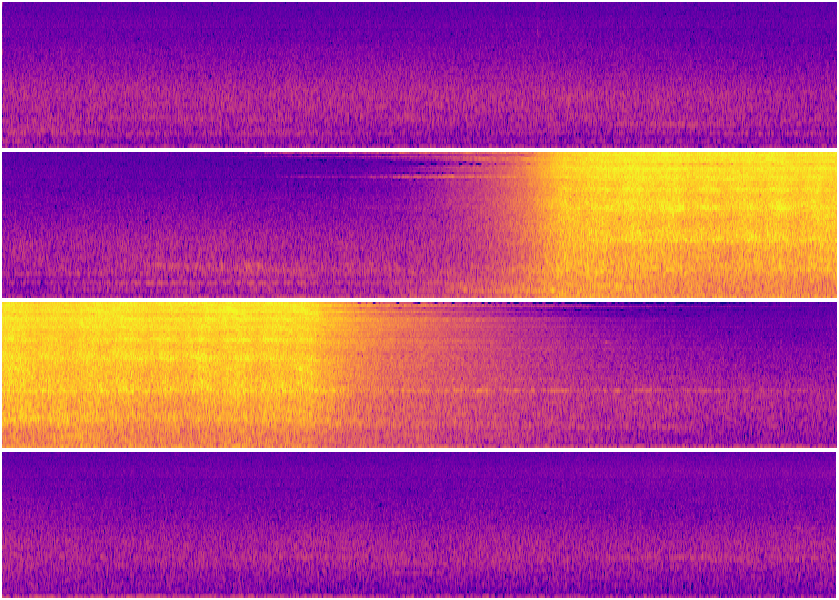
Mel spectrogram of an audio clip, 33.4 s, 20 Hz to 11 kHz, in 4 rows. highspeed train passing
0:11.4 0:25.4

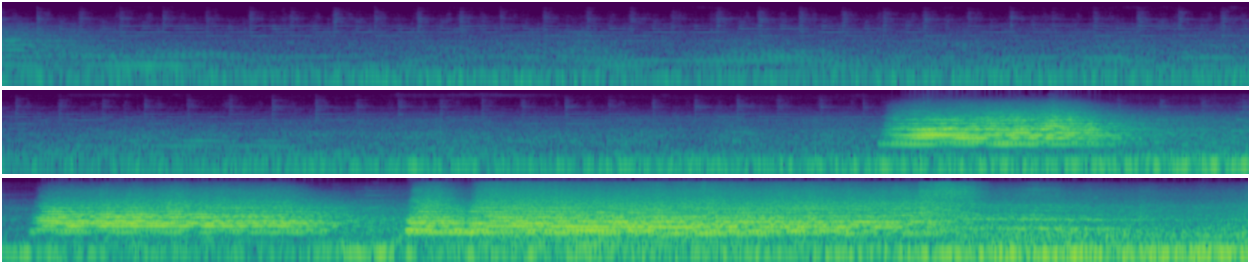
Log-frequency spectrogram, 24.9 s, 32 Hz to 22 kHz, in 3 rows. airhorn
0:14.2 0:15.8, 0:16.8 0:23.8

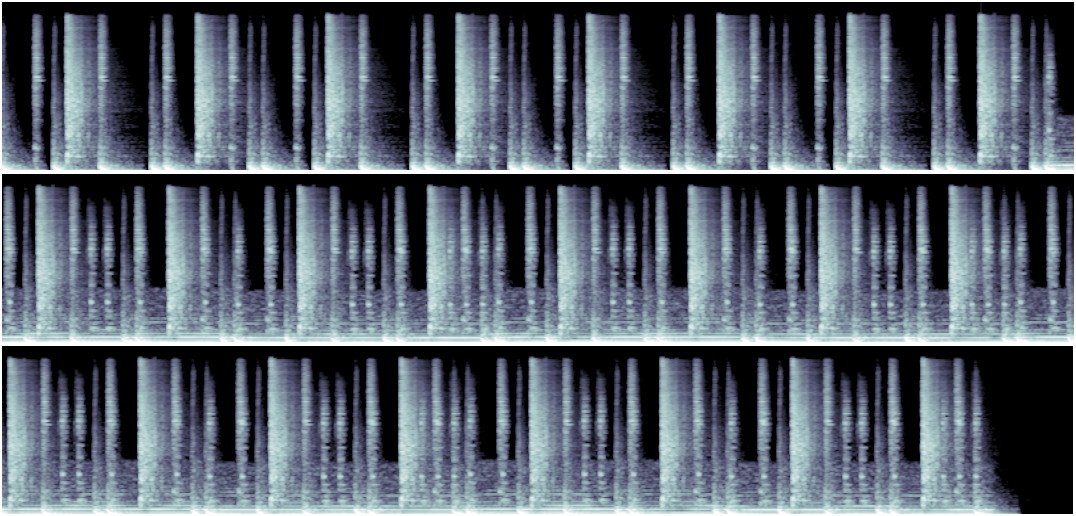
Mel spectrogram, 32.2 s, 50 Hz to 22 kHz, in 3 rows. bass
0:10.4 0:31.6

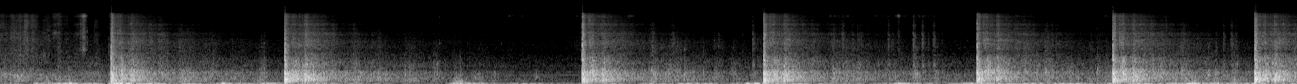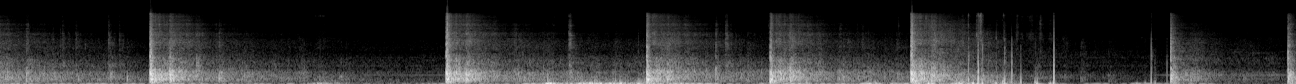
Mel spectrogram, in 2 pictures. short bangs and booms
0:01.0 0:04.9, 0:05.8 0:16.2, 0:17.4 0:23.0, 0:24.6 0:25.2

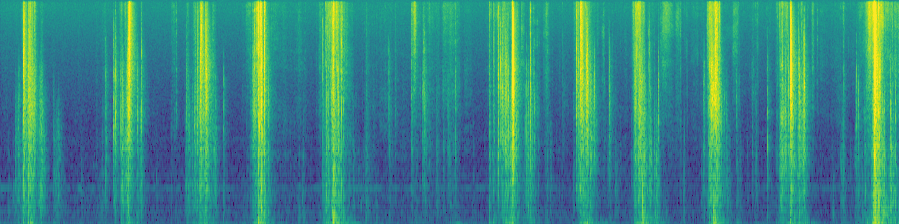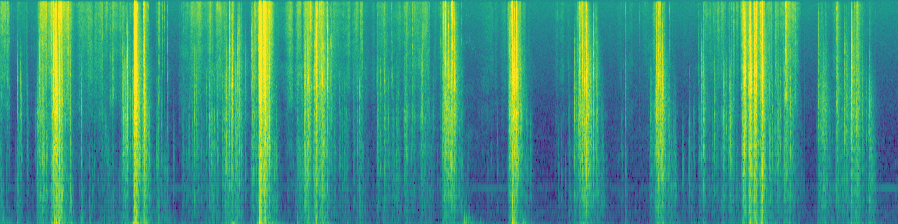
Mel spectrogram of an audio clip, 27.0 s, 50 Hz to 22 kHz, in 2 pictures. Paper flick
0:13.0 0:14.7, 0:15.3 0:15.8, 0:17.4 0:17.6

